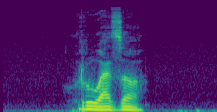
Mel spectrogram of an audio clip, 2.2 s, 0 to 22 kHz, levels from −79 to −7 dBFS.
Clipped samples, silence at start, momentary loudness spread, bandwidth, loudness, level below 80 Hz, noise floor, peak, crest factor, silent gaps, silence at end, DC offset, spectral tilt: under 0.1%; 0.7 s; 12 LU; 15.5 kHz; -17 LUFS; -40 dBFS; -52 dBFS; 0 dBFS; 20 dB; none; 0.2 s; under 0.1%; -6 dB/octave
